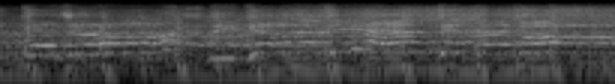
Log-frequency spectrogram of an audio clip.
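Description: K-pop dance song with female singing over a steady beat, played loud through the stage's sound system.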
